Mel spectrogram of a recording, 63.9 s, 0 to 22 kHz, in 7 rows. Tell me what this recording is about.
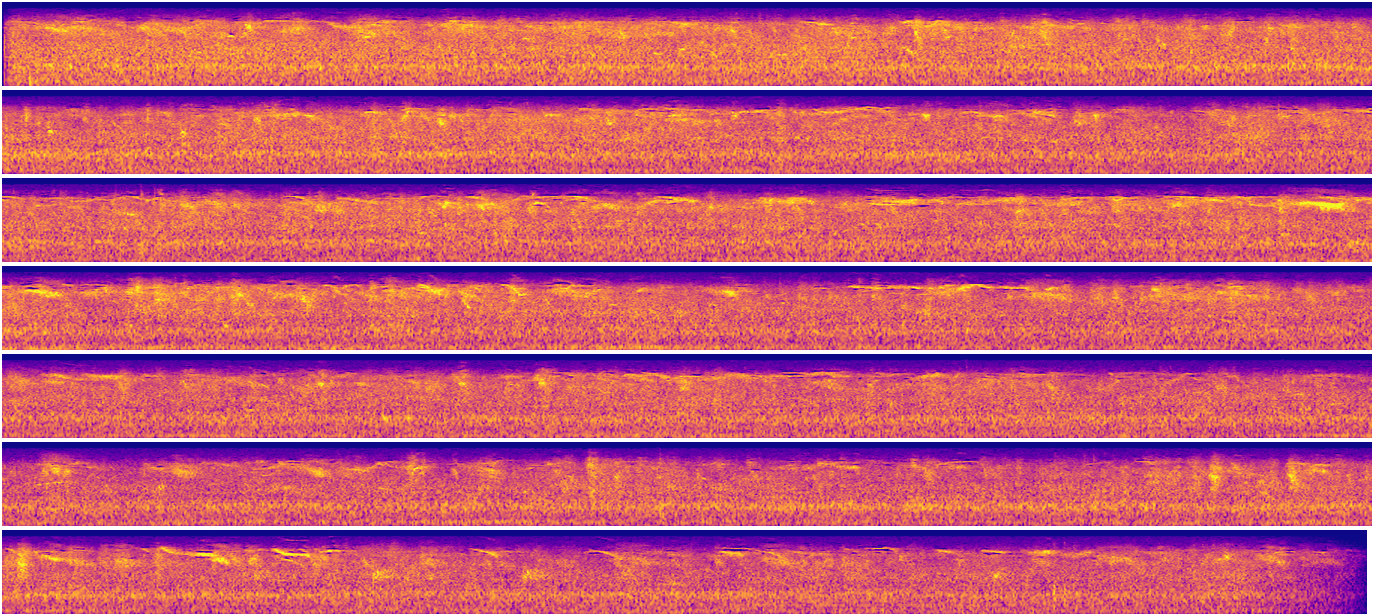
07-birds-at-night-in-trees-in-Hilversum-in-snow
Field recording of a flock of birds (common Starling aka Spreeuw) in a tree amidst snow, close to a train station.
Recorded with a Olympus LS-10
HKU, animal, bird-songs, birds, birdsong, birdssong, city, eery, field-recording, flock, nature, night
